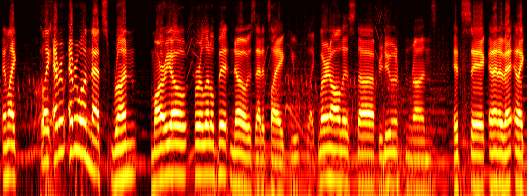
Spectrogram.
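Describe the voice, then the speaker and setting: Young male caster, relaxed and slangy, bright tone, unhurried delivery. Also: on the high side. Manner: laid-back, slangy, rambling. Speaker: speedrun commentator. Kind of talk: casual live game commentary.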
